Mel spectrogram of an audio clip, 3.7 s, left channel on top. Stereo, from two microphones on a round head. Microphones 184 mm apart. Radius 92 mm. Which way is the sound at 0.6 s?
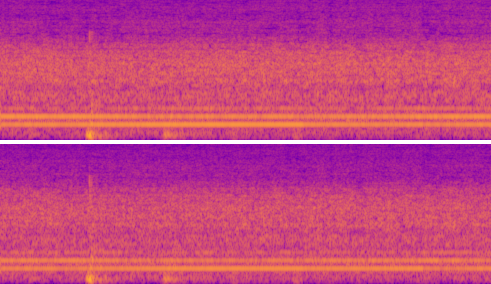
10° right (ahead or behind).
